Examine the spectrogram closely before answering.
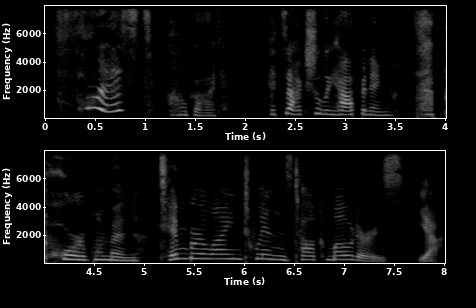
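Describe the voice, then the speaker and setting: High-voiced, lively small-town radio producer. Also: female voice, dry recording, clean studio sound, full character voice. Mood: distressed, then gossipy. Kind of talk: video game voice acting, conversational.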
